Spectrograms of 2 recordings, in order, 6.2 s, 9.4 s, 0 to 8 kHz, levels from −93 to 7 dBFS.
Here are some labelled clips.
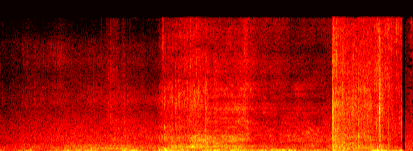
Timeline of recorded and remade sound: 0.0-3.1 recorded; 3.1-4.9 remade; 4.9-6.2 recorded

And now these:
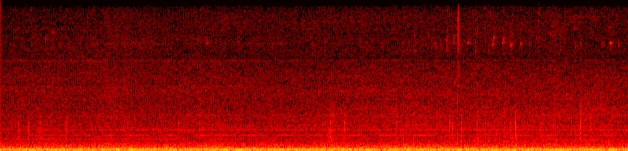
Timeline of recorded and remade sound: 0.0-1.6 recorded; 1.6-2.5 remade; 2.5-3.7 recorded; 3.7-4.3 remade; 4.3-9.4 recorded

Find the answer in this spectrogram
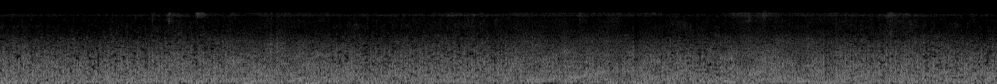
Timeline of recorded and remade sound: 0.0-2.3 recorded; 2.3-3.3 remade; 3.3-5.1 recorded; 5.1-6.6 remade; 6.6-7.2 recorded; 7.2-8.4 remade; 8.4-10.0 recorded

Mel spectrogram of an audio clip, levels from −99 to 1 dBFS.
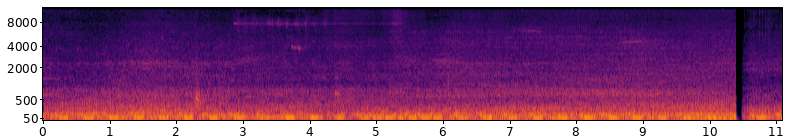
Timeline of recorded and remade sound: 0.0-2.9 recorded; 2.9-5.4 remade; 5.4-11.1 recorded

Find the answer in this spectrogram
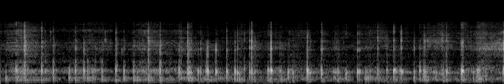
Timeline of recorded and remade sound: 0.0-1.8 recorded; 1.8-5.0 remade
